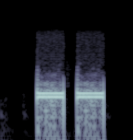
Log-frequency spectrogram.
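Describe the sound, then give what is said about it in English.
Two steady electronic ringback tones of an outgoing phone call to the caller's wife, each lasting about half a second with a short gap between, clear with silence around them. “It's ringing.”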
